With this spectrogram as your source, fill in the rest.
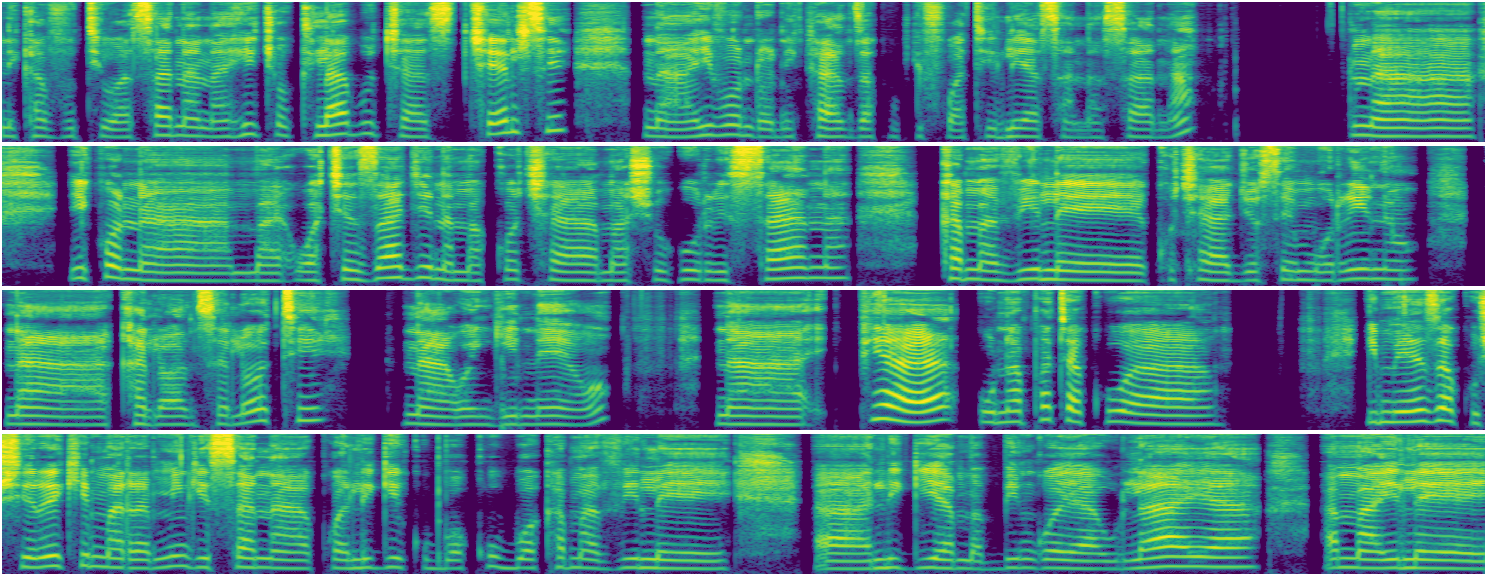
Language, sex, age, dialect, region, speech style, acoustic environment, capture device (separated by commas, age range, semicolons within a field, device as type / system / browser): Swahili, female, 35-44, Kenya - Nairobi Sheng-influenced, Kenya, happy; focused; relaxed, appliances, desktop / Windows / Chrome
